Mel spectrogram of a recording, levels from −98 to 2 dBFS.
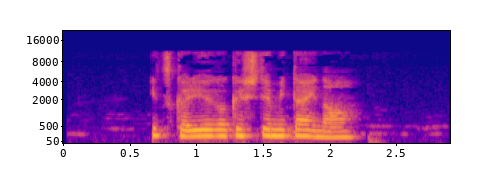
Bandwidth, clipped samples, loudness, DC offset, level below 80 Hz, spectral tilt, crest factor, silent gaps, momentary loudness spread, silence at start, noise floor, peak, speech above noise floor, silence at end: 11.5 kHz; under 0.1%; -21 LUFS; under 0.1%; -58 dBFS; -5.5 dB/octave; 16 dB; none; 11 LU; 0.7 s; -62 dBFS; -8 dBFS; 42 dB; 0.55 s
